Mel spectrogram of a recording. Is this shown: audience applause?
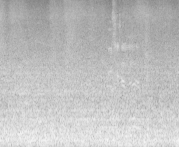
no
